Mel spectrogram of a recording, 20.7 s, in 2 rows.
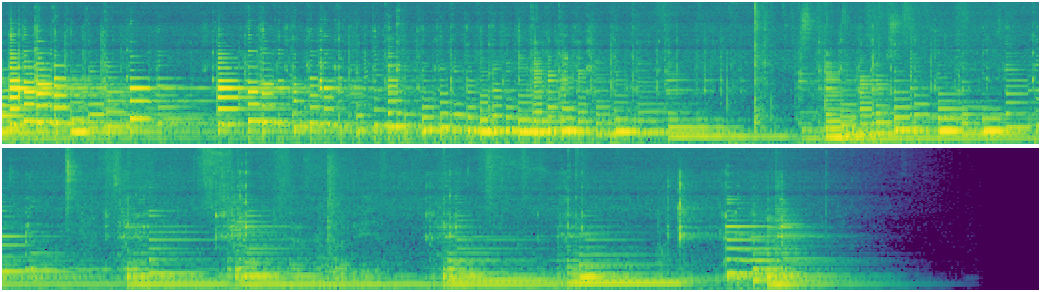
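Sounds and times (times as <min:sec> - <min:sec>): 
requinto jaro guitar playing: 0:00.0 - 0:19.2.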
